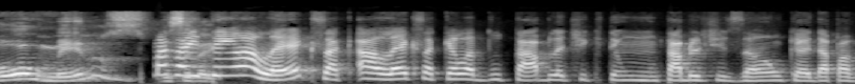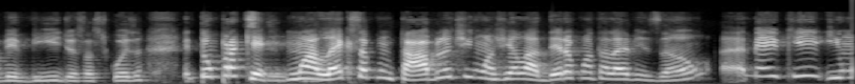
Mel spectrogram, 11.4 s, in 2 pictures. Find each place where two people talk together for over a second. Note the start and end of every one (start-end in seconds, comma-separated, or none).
none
